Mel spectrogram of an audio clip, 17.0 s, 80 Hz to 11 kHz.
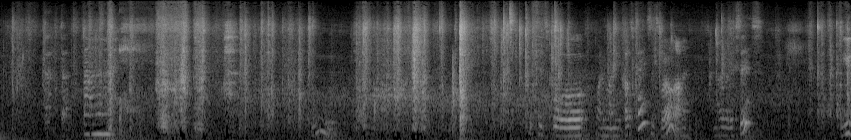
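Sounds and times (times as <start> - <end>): packaging crinkling and rustling: 3.1 - 6.4, 7.0 - 13.5, 16.1 - 17.0
packaging ripping: 3.1 - 6.4, 7.0 - 11.5.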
